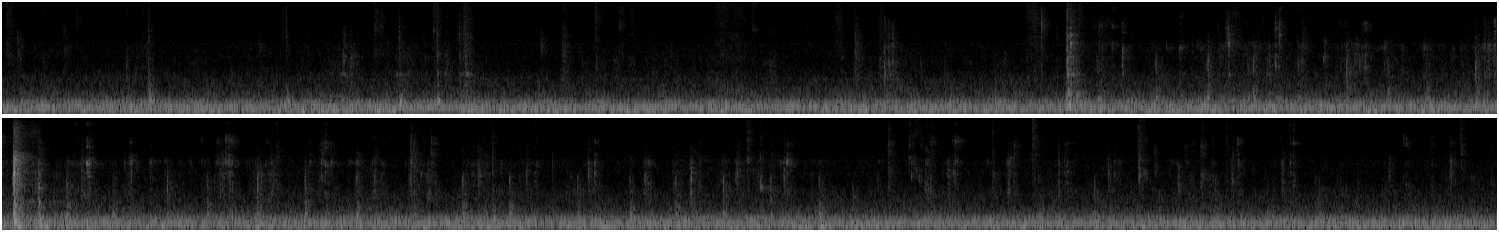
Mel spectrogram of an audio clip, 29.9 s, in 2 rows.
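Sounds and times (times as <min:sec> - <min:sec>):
steady low hum: 0:00.0 - 0:29.9
biting and chewing burger: 0:08.2 - 0:29.9.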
